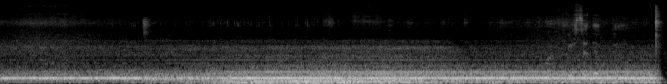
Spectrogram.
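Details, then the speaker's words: Home theater subwoofer after replacing the failed amplifier IC: a clean, steady low tone with no hum or crackle, so the output is working properly. The burst 25 V capacitor is replaced afterwards. "देखते और फिर से देखते हैं sound इसका सही आ रहा है"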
